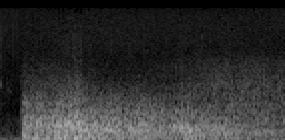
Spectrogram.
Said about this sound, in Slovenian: Ja! pravcati vihar se nam obeta, vam rečem.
